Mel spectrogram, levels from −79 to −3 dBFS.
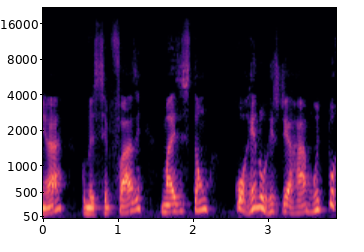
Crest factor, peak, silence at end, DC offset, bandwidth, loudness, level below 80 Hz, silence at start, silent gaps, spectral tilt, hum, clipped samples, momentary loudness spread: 16 dB; -8 dBFS; 0 s; under 0.1%; 16.5 kHz; -25 LUFS; -64 dBFS; 0 s; none; -7 dB/octave; none; under 0.1%; 6 LU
